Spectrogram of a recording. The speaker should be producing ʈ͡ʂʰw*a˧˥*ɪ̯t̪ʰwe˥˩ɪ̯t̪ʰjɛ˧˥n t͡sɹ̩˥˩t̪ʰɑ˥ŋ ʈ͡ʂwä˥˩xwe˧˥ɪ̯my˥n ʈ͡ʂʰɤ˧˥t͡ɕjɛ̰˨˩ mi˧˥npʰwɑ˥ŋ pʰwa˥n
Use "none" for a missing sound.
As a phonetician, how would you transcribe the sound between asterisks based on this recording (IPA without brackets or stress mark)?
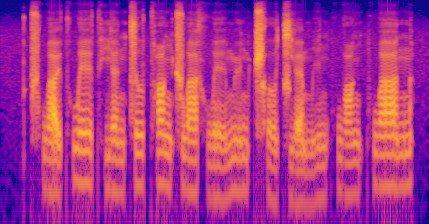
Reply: a̰˨˩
